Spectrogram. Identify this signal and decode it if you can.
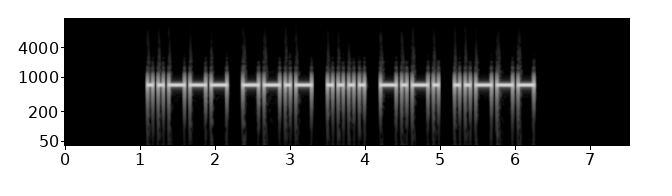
Morse code, heard as a keyed tone, about 17 wpm, 700 Hz. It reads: 2QHC2
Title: Code Groups - 5 Letter:Numbers - 17wpm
